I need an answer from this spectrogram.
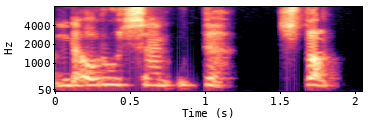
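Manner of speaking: high-pitched, dismissive cut-off; firm refusal. Acted. Acted refusal of an excuse.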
